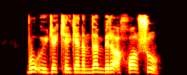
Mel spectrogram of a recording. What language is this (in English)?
Uzbek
